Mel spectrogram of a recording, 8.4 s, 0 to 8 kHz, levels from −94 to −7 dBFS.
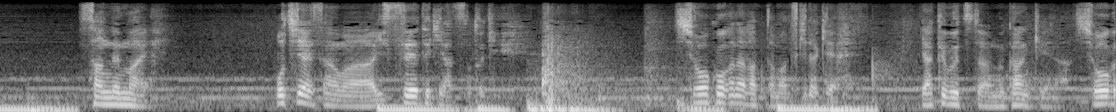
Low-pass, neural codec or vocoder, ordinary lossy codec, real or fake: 7.2 kHz; none; none; real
